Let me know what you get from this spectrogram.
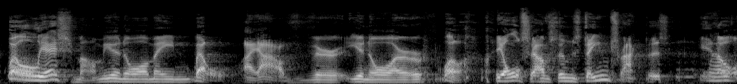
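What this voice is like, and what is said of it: Working-class accent. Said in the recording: “you have a working-class accent”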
